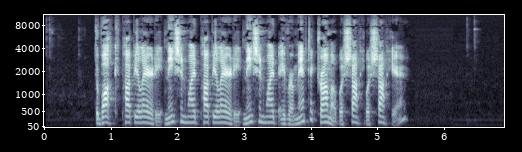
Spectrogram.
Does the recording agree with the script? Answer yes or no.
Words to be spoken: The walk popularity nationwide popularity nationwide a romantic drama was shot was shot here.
yes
